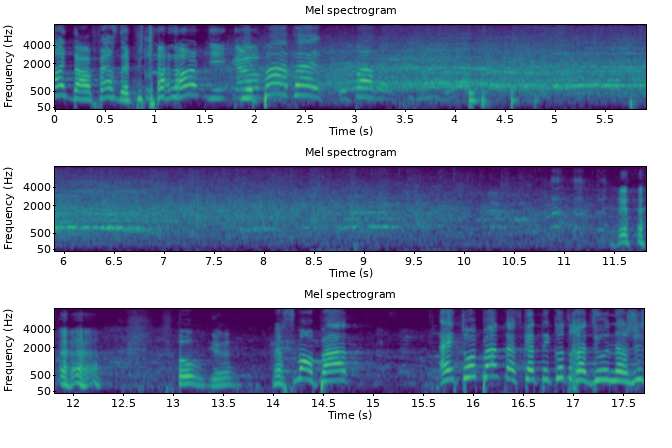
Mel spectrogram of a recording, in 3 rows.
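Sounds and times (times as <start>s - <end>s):
speech: 0.1s - 4.5s, 11.5s - 12.4s, 13.0s - 14.9s, 15.6s - 17.7s
laughter: 0.8s - 5.0s, 10.2s - 13.3s
audience applause: 2.2s - 11.2s
sharp thumps: 4.2s - 5.0s.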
